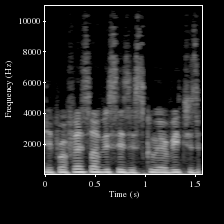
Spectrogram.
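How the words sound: The sentence is said in a flat tone. The speaker calls it wrong. "you can't say it in a flat tone"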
